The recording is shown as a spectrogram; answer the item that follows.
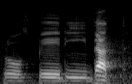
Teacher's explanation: acento prosódico en la palabra prosperidad está en la última sílaba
